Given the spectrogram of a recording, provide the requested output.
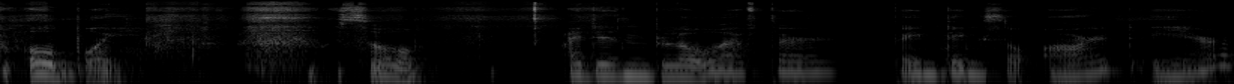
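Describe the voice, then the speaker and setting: Soft-spoken, a woman talks at a very slow pace with long, frequent pauses. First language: French. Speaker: artist. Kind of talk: casual sketchbook tour chat.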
